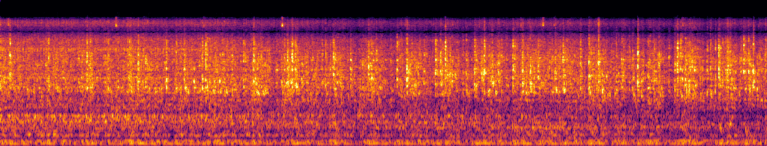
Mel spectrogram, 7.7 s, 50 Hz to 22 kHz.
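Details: 413 hot rod coupe with magneto ignition and fuel pump, idling after sitting a couple of weeks: loud, lumpy but steady idle with crisp exhaust beat and no metallic knocking; engine running healthy.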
